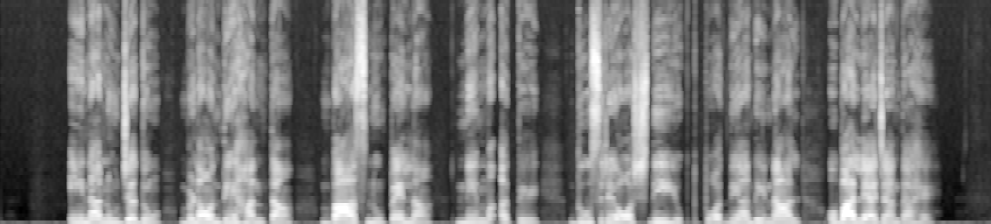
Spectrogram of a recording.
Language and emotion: Punjabi, neutral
